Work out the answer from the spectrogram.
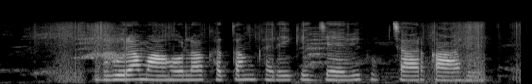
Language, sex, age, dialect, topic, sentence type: Chhattisgarhi, female, 25-30, Central, agriculture, question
